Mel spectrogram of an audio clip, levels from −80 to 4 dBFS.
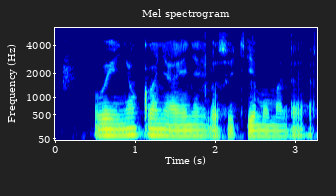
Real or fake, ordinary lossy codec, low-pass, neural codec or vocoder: real; AAC, 32 kbps; 5.4 kHz; none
